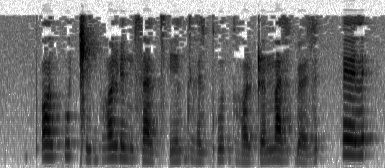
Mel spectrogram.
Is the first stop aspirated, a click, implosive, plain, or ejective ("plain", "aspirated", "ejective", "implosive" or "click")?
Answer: ejective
